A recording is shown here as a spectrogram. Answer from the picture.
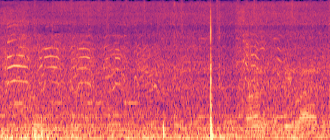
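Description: Gulls calling, short arched cries repeated several times a second that fade through the first second, then a wavier call near the end, over a low steady rumble. A single sharp knock about two and a half seconds in.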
